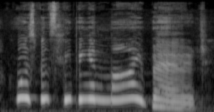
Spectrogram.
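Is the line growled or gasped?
gasped. It is said with a sharp gasp.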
